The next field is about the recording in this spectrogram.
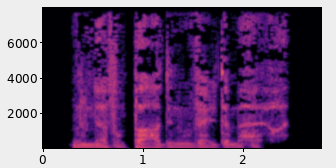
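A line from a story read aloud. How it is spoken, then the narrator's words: Breathed softly. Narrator (French): souffla Loustérine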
